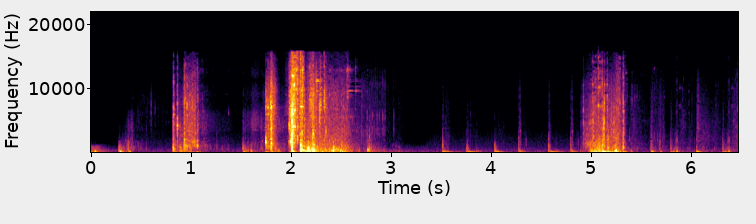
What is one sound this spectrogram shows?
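Rifle shots ring out in loud bursts.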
